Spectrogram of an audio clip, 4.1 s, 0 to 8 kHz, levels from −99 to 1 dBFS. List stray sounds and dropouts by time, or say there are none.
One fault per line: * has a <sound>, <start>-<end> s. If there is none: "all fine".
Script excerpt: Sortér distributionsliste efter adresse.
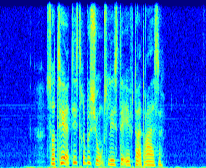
all fine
